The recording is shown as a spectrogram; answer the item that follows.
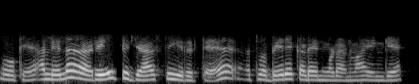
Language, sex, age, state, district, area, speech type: Kannada, female, 30-45, Karnataka, Bangalore Rural, rural, conversation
